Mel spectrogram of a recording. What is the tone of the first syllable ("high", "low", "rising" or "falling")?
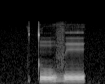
low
